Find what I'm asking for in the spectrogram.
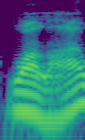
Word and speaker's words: voila: And then when I would read voila, which is pronounced V, or is written V-O-I-L-A, again, it's a French word and English, why is the V pronounced as a W?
